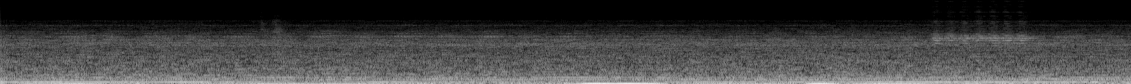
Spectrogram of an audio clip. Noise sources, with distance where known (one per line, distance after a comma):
car horn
